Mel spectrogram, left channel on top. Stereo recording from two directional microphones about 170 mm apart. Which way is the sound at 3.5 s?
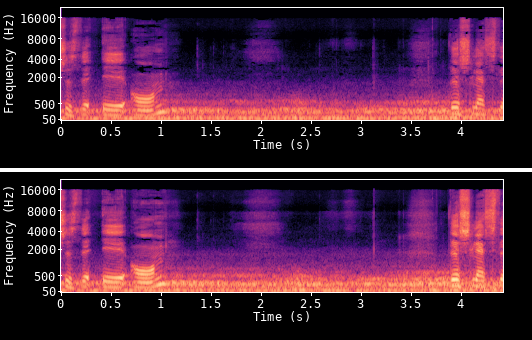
30° right (ahead or behind).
